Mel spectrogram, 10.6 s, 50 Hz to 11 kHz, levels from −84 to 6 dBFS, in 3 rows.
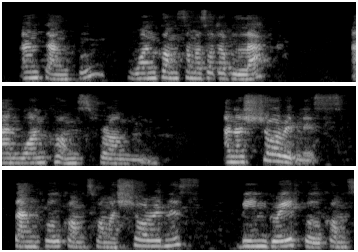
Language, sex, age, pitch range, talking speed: English, female, 30-49, 185-240 Hz, 125 wpm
